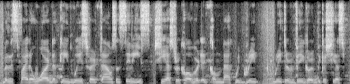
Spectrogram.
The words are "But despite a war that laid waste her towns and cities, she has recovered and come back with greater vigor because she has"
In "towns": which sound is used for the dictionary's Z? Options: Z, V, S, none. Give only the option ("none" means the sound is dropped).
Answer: S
